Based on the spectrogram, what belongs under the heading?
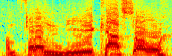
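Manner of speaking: slow mock Scottish protest; put-on Scottish accent. Mimicking friend insisting on his home town, slow Scottish accent. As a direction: draw it out as an affronted Scottish impression. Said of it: "my Scottish accent is so good".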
